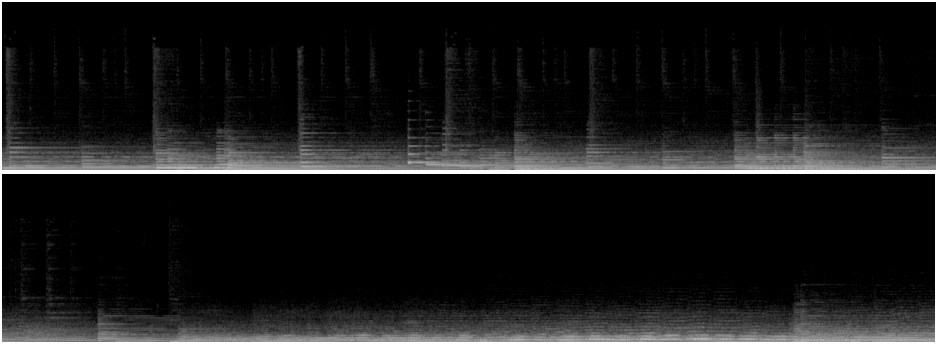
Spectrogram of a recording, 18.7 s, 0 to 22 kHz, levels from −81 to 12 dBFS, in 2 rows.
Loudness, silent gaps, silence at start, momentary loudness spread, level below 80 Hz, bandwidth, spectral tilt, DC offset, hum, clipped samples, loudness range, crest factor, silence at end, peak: -24 LUFS; none; 0 s; 9 LU; -34 dBFS; 16 kHz; -8.5 dB/octave; under 0.1%; none; under 0.1%; 6 LU; 18 dB; 0 s; -6 dBFS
